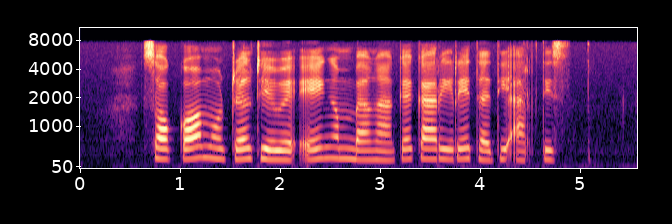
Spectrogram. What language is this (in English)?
Javanese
